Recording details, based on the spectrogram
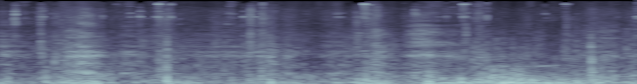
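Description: A ridden horse's hooves clip-clop steadily over the ground while working a cow, a continuous close rhythm of dull thuds with some rustling; no clear talk.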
